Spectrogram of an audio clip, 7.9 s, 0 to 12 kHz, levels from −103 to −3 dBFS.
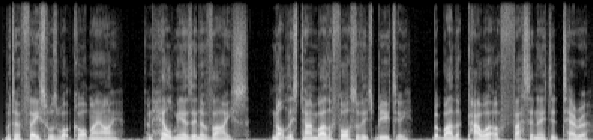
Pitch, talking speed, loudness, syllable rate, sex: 100 Hz, 235 wpm, -20 LUFS, 5.4 syllables/s, male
